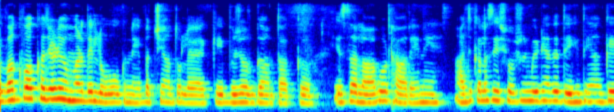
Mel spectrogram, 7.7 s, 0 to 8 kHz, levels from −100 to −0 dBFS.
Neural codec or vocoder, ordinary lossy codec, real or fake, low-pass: none; none; real; 7.2 kHz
